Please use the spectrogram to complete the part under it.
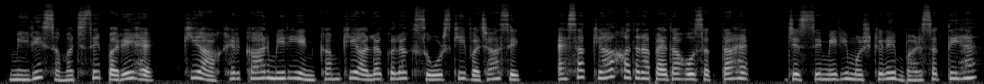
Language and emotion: Hindi, fearful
